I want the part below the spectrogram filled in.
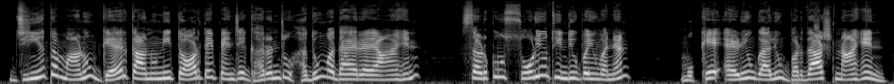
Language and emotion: Sindhi, angry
